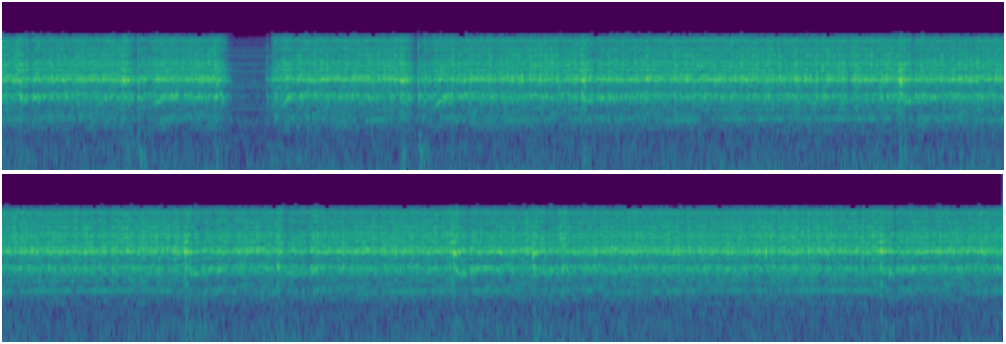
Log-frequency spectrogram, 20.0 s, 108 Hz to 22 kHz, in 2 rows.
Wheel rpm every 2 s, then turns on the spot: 170, 80, 130, 180, 180, 180, 150, 160, 170, 190.
none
